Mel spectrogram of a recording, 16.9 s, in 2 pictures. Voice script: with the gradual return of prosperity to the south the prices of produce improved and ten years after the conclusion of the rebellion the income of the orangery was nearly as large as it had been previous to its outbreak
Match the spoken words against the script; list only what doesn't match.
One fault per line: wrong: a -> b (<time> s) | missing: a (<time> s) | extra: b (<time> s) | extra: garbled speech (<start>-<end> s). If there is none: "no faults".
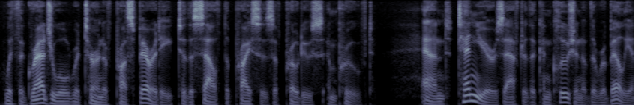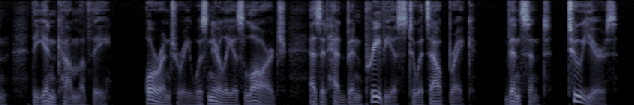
extra: vincent two years (15.2 s)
